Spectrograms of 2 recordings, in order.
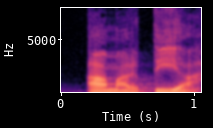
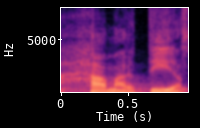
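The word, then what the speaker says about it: jamartía (ἁμαρτία): La palabra de Dios, cuando fue escrita en el original en griego, usa la palabra amartía, jamartía se pronuncia.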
